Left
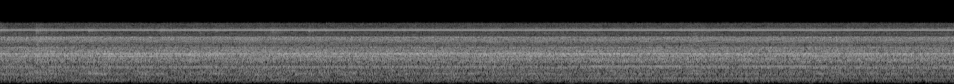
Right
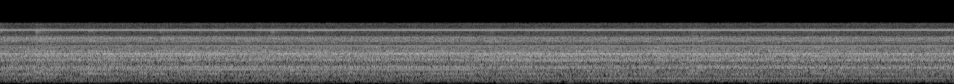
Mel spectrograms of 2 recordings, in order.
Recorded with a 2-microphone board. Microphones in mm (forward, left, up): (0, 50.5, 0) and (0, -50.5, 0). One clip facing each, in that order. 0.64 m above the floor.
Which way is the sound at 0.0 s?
65° right (ahead or behind).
